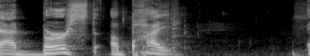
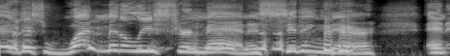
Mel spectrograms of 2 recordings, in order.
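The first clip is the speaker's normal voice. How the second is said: ordinary talk, nothing marked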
